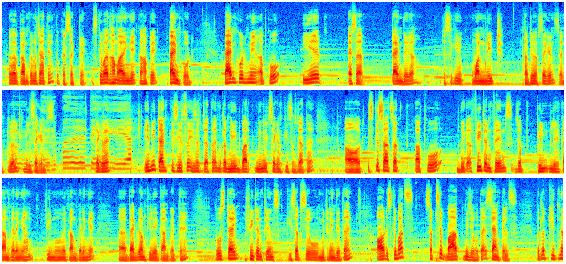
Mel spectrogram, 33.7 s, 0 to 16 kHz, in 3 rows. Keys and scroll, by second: 11.4 space, 13.8 space.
